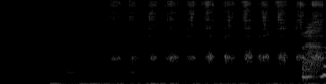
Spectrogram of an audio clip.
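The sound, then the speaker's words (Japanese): A toothbrush scrubs teeth, starting on the upper right back teeth, in many quick rhythmic back-and-forth strokes, quiet and even, ending in a louder, rougher burst. “右上の奥歯から磨いていきますね。だんだんと前歯に向かって”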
